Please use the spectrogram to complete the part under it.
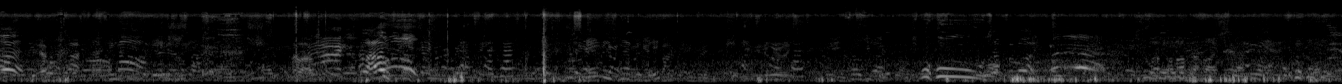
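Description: Men and women on the sideline shout and call out across an open field.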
